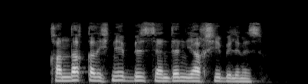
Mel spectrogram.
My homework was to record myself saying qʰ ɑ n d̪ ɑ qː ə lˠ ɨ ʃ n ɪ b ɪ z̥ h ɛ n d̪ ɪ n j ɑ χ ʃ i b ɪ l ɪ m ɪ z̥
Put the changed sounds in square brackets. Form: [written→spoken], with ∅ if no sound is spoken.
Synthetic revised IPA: qʰ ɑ n d̪ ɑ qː ə lˠ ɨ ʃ n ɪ b ɪ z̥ [h→s] ɛ n d̪ ɪ n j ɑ χ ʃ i b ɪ l ɪ m ɪ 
